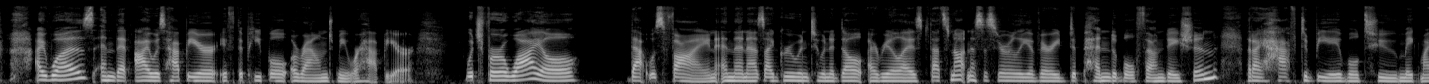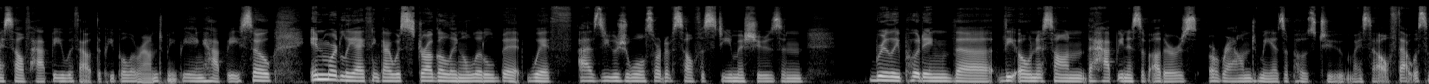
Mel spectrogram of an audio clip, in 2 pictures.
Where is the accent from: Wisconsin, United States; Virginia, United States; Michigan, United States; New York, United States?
Michigan, United States; I grew up in a 1,000-square-foot home, a little bungalow with my mom, and it was definitely watching her put on creams, trying to understand why she did it.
